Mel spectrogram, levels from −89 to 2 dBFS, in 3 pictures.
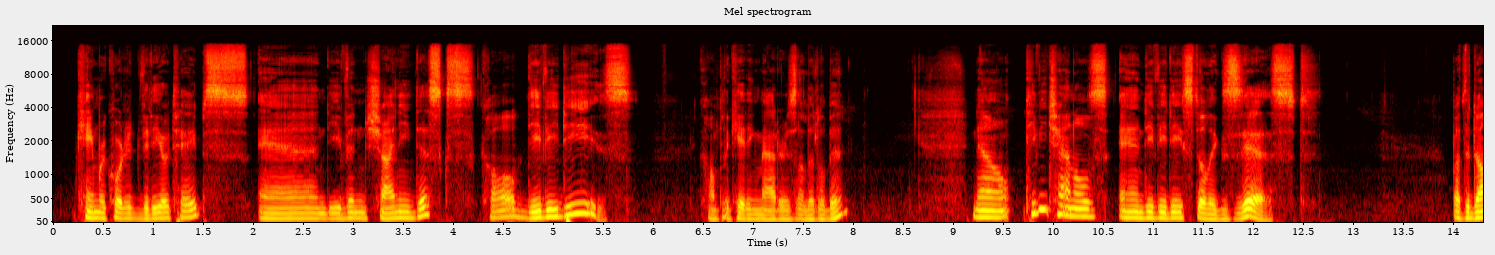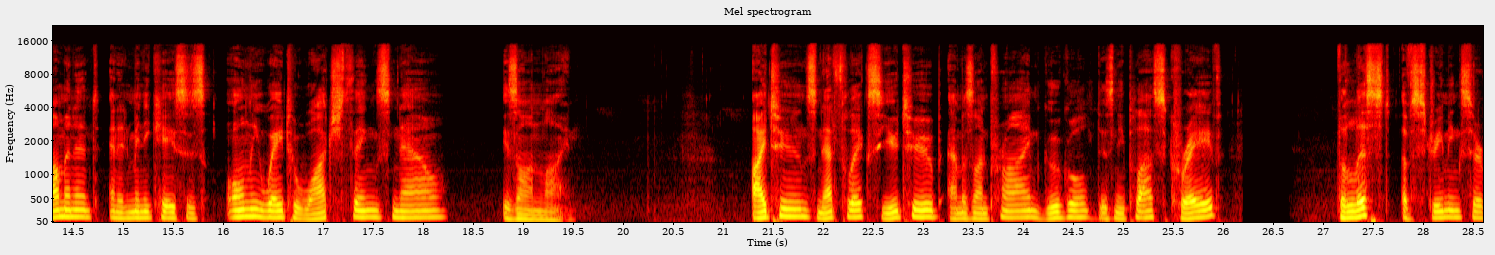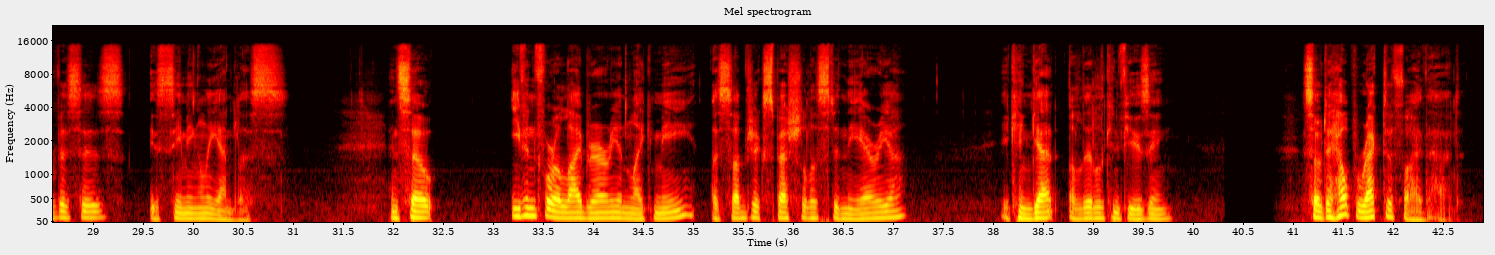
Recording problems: none

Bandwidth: 14.5 kHz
